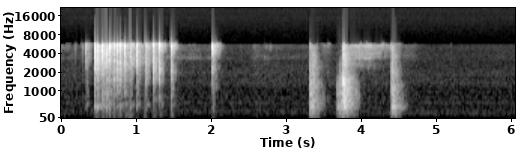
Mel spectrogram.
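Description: Small hard objects handled on a workbench: a quick run of clicks and rattles lasting about a second, a single click, then three knocks close together about half a second apart.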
